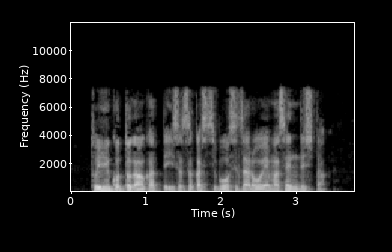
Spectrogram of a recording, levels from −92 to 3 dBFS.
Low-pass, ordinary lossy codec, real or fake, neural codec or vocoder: 7.2 kHz; AAC, 64 kbps; real; none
